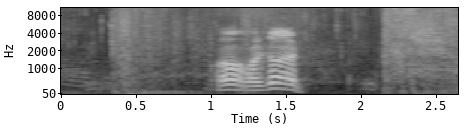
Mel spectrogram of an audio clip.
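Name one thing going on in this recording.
A zombie lets out a loud, wavering howl.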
